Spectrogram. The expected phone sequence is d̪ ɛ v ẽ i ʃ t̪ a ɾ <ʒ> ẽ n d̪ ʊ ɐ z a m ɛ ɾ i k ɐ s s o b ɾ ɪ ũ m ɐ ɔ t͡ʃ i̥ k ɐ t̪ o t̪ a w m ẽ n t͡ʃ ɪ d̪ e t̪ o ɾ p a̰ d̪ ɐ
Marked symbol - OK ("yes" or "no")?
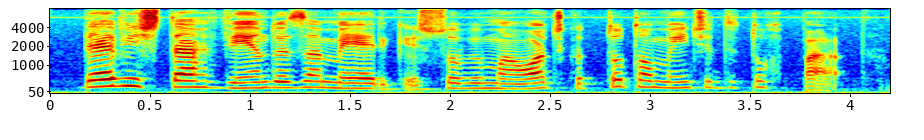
no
